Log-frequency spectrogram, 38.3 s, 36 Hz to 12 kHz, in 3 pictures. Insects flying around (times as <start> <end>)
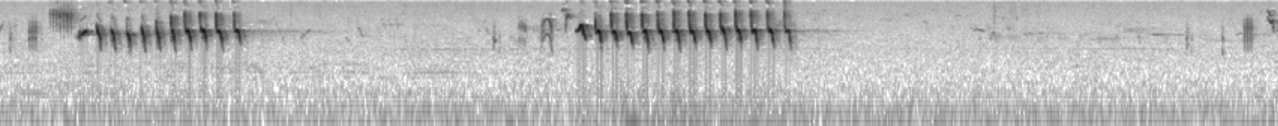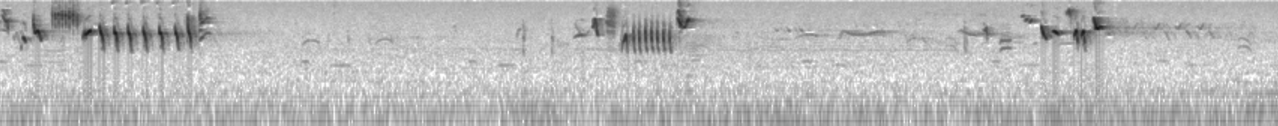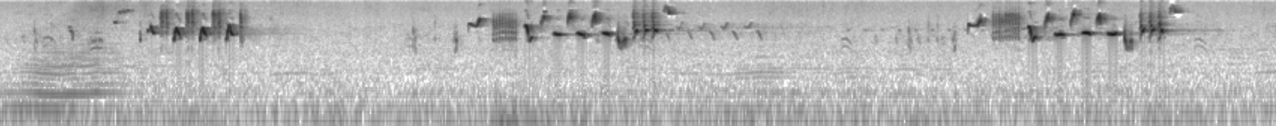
21.7 38.3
